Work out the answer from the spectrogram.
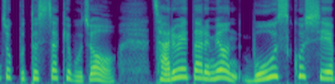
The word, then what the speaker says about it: もう少し: 자료에 따르면 모스코시의 발음은 모를 길게 끄는 모스코시입니다.이 장음이요.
